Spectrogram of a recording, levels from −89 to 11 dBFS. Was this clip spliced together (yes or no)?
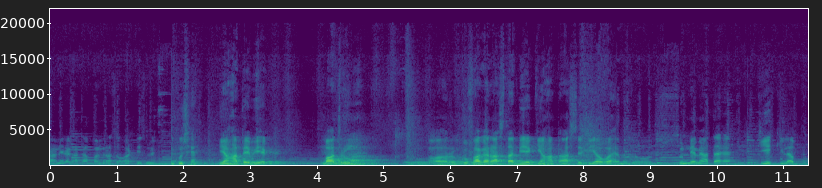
yes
